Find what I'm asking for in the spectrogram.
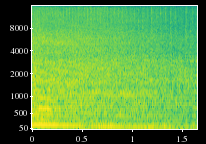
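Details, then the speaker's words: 1993 Lada VAZ-21099, 1.3 L 64 hp carburettor petrol engine, bonnet open: revs drop smoothly and evenly from a blip back to idle, quiet and steady, no shaking or misfire; normal revving. "движок работает тихо тихо движок работает ровно не трясётся не троить ничего"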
